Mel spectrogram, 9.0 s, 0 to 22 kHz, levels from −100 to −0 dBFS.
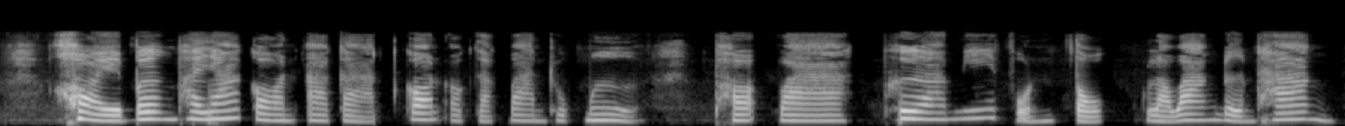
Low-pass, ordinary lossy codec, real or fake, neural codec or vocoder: none; none; real; none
